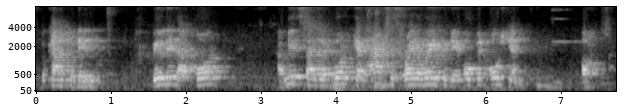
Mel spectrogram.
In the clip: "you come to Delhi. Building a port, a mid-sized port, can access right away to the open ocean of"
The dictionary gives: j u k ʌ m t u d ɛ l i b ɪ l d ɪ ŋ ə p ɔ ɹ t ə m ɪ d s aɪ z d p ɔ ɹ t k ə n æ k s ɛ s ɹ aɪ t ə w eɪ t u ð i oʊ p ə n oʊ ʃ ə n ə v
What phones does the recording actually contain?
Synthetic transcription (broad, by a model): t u k ʌ m t u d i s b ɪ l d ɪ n ə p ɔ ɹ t ə m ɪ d s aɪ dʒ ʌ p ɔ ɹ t k ə n æ k s ɛ s ɹ aɪ t ə w eɪ t u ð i oʊ p ə n oʊ ʃ ə n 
